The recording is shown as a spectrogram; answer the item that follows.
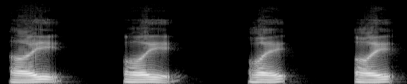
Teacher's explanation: First the short U sound, and then adding E after it.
